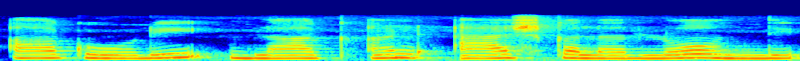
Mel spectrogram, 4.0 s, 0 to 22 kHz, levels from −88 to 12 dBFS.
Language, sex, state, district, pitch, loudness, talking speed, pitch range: Telugu, male, Andhra Pradesh, Sri Satya Sai, 215 Hz, -15 LUFS, 120 wpm, 205-230 Hz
